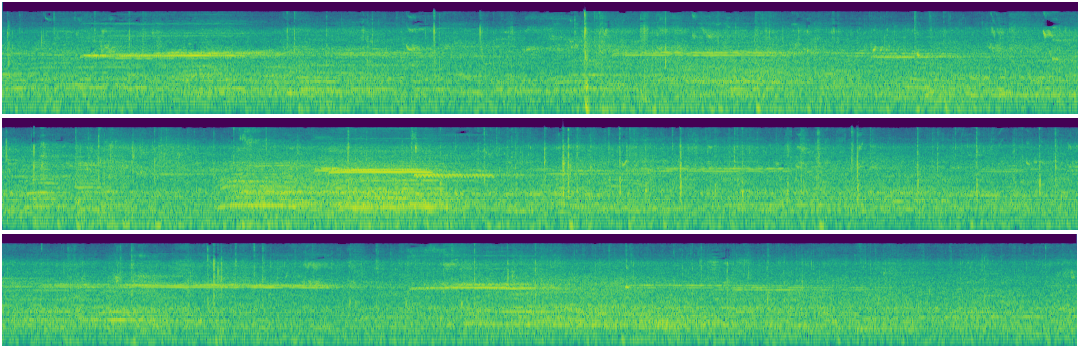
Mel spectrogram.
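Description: A crowd of players and spectators chatter and call out throughout.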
